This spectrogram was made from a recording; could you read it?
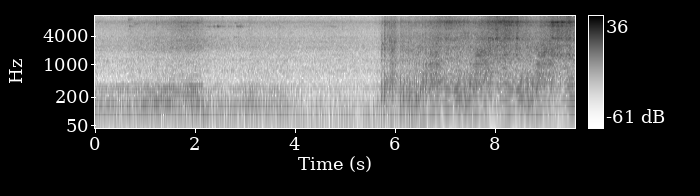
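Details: Raider J110 motorcycle that would not start, after repairing two broken wires and restoring the rectifier wiring to stock: runs with an even, steady beat and picks up cleanly when the throttle opens; healthy.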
